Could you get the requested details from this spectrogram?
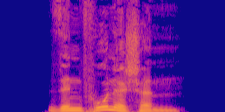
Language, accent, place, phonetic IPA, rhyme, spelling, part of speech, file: German, Germany, Berlin, [ˌzɪnˈfoːnɪʃm̩], -oːnɪʃm̩, sinfonischem, adjective, De-sinfonischem.ogg
- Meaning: strong dative masculine/neuter singular of sinfonisch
